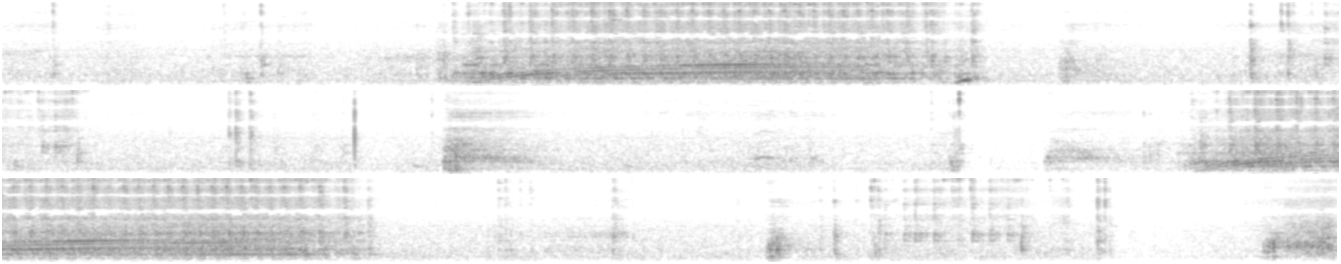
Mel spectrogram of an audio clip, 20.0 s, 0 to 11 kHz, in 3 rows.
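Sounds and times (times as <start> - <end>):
sewing machine motor whining: 2.2 - 4.8, 12.6 - 15.3
sewing machine clicks: 12.6 - 15.3.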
